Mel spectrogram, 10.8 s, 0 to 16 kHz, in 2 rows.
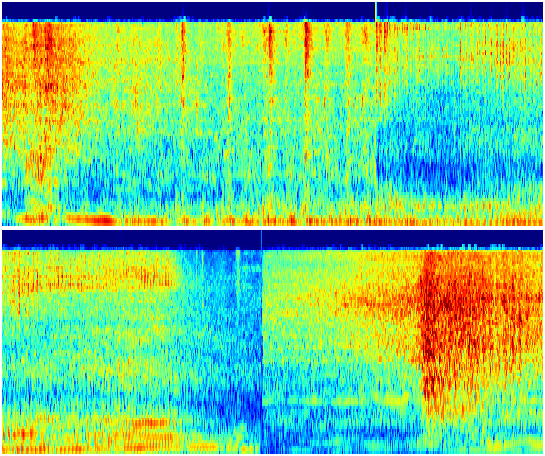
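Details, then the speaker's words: Mazda MX-5 engine: rough, uneven blips through a few revs, then drops to idle; sounds tired and worn, engine considered dead. "damn this sounds like ass yeah this doesn't sound good at all bang Li engine is dead anyways"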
